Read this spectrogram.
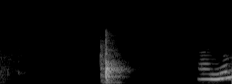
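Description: A plastic bowl is set down on a stone counter with a knock.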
